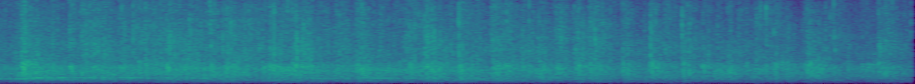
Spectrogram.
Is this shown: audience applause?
yes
